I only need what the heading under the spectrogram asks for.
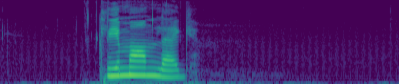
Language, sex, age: Norwegian, female, 30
